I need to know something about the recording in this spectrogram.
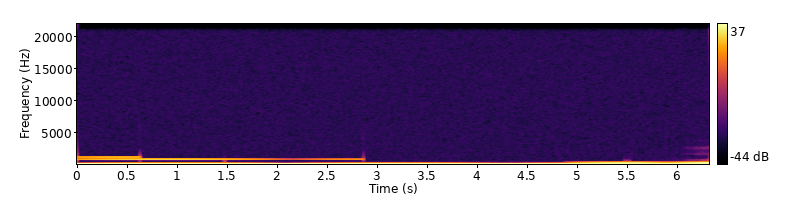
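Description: Meditation drone of steady, pure electronic tones: a low hum of several tones pulsing slightly as they beat against each other, with two higher held tones that cut off, one about half a second in and one about three seconds in, and a new middle tone entering near the end.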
